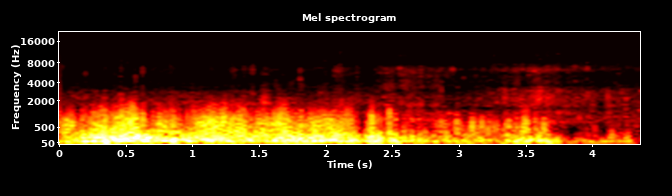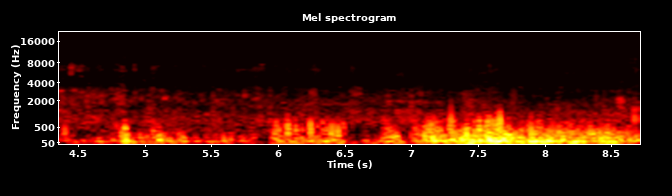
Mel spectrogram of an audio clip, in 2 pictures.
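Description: Wind buffeting the microphone in gusts: a rumbling rush that is strongest in the first few seconds, eases off about halfway through, and picks up again near the end.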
